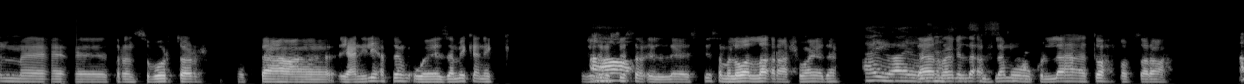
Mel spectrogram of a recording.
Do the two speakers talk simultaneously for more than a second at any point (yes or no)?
yes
